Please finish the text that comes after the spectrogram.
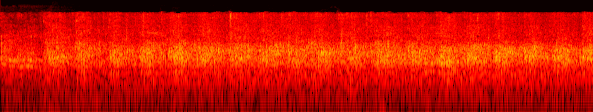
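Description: An audience at a talk on financial markets and economic policy breaks into sustained applause, a loud, dense wash of many hands clapping that stays even for the whole stretch, with no speech heard.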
